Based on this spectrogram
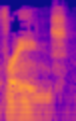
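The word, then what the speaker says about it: VRAINS: and it's about Yu-Gi-Oh rins v r a i ns I guess you would pronounce it like brains but it's v r a i ns and I saw this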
